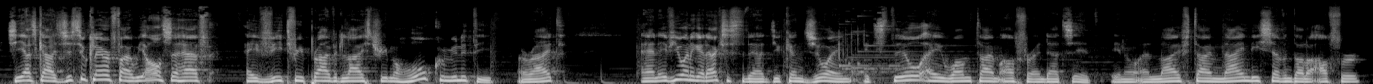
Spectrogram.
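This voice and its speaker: A man's voice: a little high, brisk, darkish tone, faint music behind. A man in his late twenties hosting a live trading stream, upbeat and casual, calling people bro and saying amazing a lot. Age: 20s. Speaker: livestream host and trader. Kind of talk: casual livestream chat and market commentary.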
